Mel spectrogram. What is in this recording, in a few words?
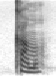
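"kamo", Croatian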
